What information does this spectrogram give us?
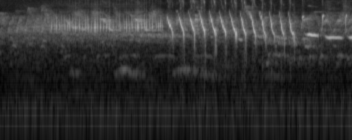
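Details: Canary song opening with a high buzzy rolling trill, then switching to a loud series of clear, rapidly repeated descending notes, about a dozen in quick succession.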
